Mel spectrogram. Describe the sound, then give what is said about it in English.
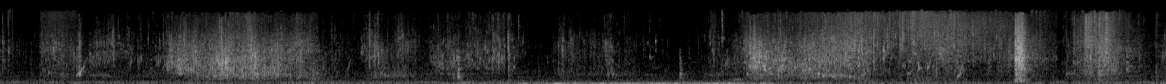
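Soaked willow rods are drawn up out of a water tank at a willow workshop in Galway, ahead of a class, with repeated sloshing and splashing swells and steady dripping and trickling between them. No one speaks. “Take the willow out of the water tank.”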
